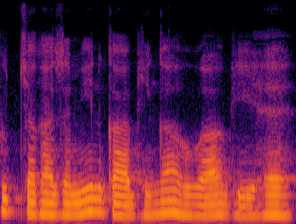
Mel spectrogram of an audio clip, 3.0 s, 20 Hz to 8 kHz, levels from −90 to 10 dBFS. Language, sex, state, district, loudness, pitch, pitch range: Hindi, male, Jharkhand, Ranchi, -18 LUFS, 100 Hz, 100-110 Hz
